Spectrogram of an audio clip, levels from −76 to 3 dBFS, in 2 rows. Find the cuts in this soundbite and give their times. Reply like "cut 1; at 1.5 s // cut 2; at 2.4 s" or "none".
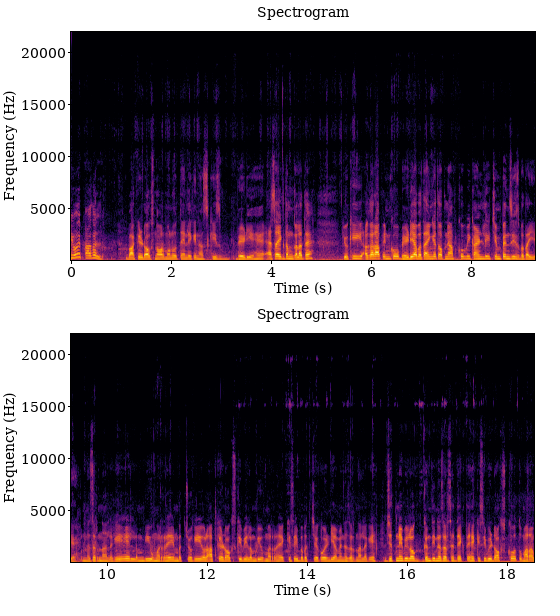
cut 1; at 0.9 s // cut 2; at 9.5 s // cut 3; at 15.6 s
